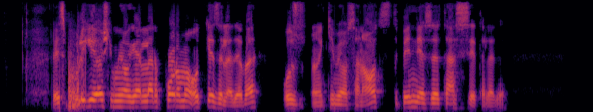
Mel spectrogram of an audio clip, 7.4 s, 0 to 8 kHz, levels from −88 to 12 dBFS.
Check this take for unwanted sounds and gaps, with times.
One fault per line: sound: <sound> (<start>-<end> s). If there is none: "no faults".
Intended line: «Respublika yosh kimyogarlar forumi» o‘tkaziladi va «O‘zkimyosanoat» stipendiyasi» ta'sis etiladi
no faults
